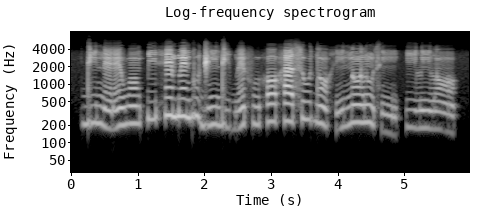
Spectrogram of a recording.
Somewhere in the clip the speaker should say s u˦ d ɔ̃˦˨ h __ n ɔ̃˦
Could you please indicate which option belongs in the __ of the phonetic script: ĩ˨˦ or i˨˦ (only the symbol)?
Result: ĩ˨˦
